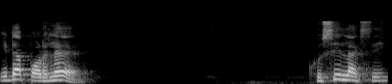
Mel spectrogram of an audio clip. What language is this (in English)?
Odia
